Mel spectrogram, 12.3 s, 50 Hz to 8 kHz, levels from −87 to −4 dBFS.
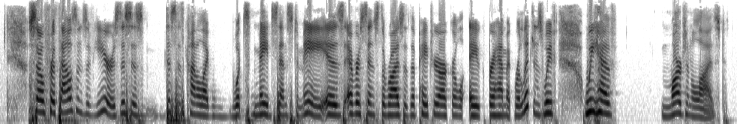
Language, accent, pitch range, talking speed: English, American, 190-230 Hz, 150 wpm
